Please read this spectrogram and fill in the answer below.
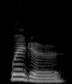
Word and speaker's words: waiter: برضو هنا حرف الاي جاي بعديها تي، حرف التي كده يعتبر بيتنطق زي الدي بالظبط. waiter waiter.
